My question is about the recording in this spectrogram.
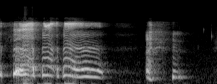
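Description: A baby laughing: a run of high, wavering laugh pulses for about a second, then one short laugh about a second and a half in.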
